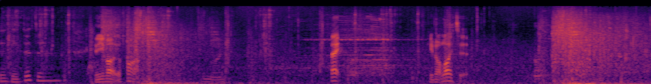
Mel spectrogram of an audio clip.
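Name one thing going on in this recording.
Swords swing and clang in a fight.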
